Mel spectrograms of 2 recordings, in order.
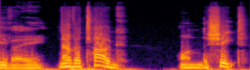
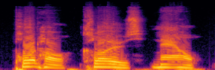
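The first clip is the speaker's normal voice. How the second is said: sharp, barked-out delivery. Speaking in character, giving an order to Zuana: barking an order. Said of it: "I'm going to bark at Zuana".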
